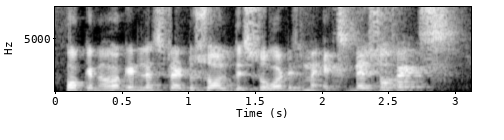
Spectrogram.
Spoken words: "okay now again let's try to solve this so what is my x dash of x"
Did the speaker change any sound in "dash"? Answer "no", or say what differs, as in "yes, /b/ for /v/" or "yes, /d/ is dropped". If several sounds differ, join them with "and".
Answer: yes, /s/ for /ʃ/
